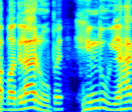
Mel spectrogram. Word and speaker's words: हिंदू: वे लोग स का उच्चारण ह की तरह करते थे तथा वे सिंधु नदी को हिंदू नदी कहते थे। यानी यहाँ के लोग सिंधु कहते थे, वे लोग हिंदू कहते थे।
